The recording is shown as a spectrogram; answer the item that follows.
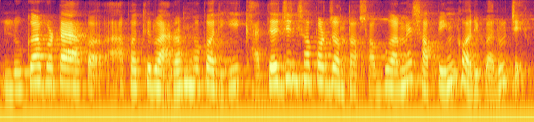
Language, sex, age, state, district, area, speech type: Odia, other, 60+, Odisha, Jajpur, rural, spontaneous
